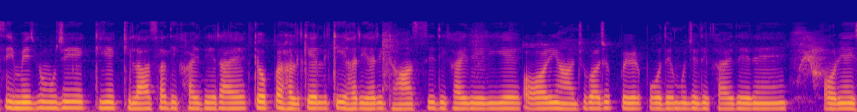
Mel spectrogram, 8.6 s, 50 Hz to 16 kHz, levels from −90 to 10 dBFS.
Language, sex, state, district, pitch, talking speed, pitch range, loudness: Hindi, female, Bihar, Jahanabad, 180 Hz, 240 wpm, 175-190 Hz, -17 LUFS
